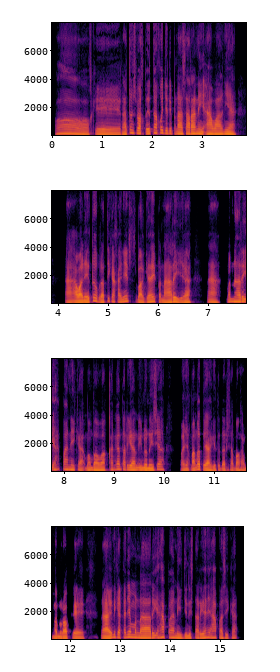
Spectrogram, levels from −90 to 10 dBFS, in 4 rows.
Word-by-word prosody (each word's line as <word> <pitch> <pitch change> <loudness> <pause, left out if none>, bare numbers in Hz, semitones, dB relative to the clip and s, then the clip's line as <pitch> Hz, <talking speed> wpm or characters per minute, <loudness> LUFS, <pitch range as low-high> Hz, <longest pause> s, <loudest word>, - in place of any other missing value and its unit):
Oh, 145 -5 0
oke, 120 +2 -9 0.5
nah 115 - 0
terus 205 -2 -3
waktu 165 -3 -1
itu 160 - -5
aku 200 - -3
jadi 170 -1 -1
penasaran 150 -1 +3
nih 145 - +3
awalnya, 135 +1 +3 0.6
eee, 105 0 -1
awalnya 115 +3 +6
itu 150 - -6
berarti 120 +6 -1
Kakaknya 145 +1 -1 0.2
sebagai 115 +6 +1
penari 120 +2 +2
ya? 110 - +1 0.4
Nah, 130 -3 0 0.3
menari 160 0 +2
apa 180 +1 -9
nih, 155 - +1
Kak? 115 -4 -3
Membawakan 125 +2 +1
kan 185 - -1
tarian 150 -3 +1
Indonesia 125 +4 +2 0.4
banyak 110 +2 -3
banget 180 - +1
ya - - +5
gitu 110 -1 -4
dari 105 - -3
Sabang 110 -1 -3
sampai 115 0 -1
Merauke. 115 +1 +2 0.5
Nah 130 -1 +2
ini 170 - -1
Kakaknya 170 +2 0
menari 145 -2 +3 0.2
apa 180 -1 -2
nih, 140 -3 +1
jenis 130 +2 -1
tariannya 145 +4 -1
apa 145 -5 -6
sih, 120 - -5
Kak? 140 0 -6
140 Hz, 180 wpm, -23 LUFS, 120-155 Hz, 0.6 s, awalnya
